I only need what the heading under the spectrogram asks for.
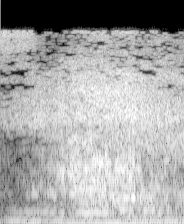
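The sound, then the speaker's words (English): A loud car rumbles past, its deep engine drone swelling and holding strong over about two seconds, with no voices. “That wasn't a cab. That was a loud car passing.”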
